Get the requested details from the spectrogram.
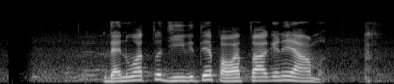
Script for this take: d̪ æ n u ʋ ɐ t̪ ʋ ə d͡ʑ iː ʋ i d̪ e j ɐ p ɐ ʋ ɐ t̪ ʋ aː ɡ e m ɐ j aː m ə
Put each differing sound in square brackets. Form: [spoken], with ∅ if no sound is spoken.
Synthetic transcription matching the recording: d̪ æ n u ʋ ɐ t̪ ʋ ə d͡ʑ iː ʋ i [t̪] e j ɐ p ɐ ʋ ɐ t̪ ʋ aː ɡ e [n] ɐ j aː m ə

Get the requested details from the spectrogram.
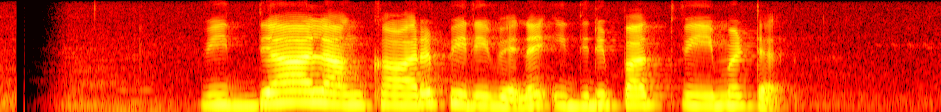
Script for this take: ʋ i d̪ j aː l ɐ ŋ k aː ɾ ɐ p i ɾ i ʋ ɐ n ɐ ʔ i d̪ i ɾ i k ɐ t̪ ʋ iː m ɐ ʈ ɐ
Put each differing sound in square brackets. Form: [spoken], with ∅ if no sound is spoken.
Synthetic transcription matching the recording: ʋ i d̪ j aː l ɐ ŋ k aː ɾ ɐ p i ɾ i ʋ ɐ n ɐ ʔ i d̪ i ɾ i [p] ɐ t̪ ʋ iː m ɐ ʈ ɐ

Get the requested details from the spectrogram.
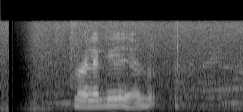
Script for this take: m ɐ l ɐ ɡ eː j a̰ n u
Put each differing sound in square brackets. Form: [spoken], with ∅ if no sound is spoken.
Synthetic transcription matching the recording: m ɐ l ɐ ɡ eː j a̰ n u

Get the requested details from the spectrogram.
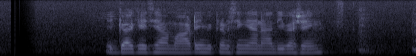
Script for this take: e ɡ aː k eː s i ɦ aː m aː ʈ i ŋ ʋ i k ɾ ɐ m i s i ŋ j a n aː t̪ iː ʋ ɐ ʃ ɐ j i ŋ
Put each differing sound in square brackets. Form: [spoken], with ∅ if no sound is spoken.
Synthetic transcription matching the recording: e ɡ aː k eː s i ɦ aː m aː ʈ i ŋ ʋ i k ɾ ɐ m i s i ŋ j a n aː [d̪] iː ʋ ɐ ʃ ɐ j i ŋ

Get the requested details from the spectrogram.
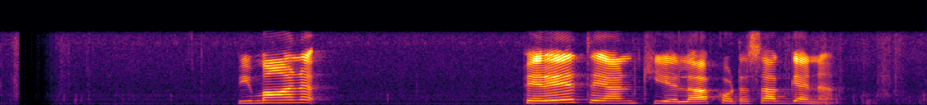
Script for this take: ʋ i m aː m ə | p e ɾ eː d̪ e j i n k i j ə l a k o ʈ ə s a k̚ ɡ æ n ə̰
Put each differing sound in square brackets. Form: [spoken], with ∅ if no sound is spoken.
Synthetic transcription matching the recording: ʋ i m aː [n] ə | p e ɾ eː [t̪] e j [a] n k i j ə l a k o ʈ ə s a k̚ ɡ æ n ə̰

